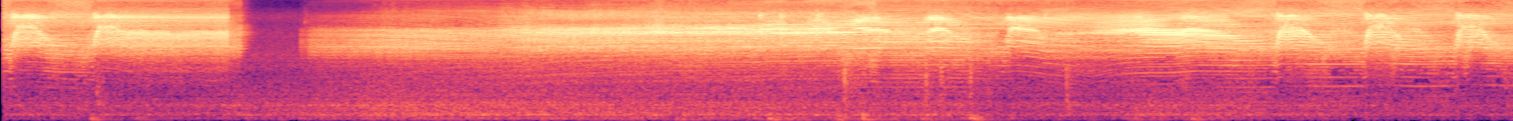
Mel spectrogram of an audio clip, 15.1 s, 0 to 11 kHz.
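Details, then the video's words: Many male cicadas, fifteen caught outdoors by a child, calling together indoors in Korea in summer: a dense, loud, high buzzing chorus with rhythmic pulsing swells, briefly cut off near the start before resuming. "집안에서 참매미 울음소리가!!!😱😓15마리 떼합창"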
